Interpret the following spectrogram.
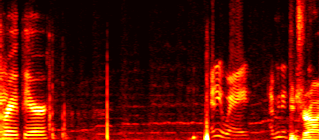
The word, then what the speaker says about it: rapier: just pull out the repair and graveyard i don't know how to say this word it's rapier anyway i'm going to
